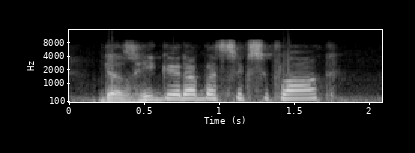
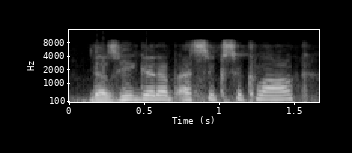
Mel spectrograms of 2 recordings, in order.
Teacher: في نهاية السؤال يكون فيه rising intonation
